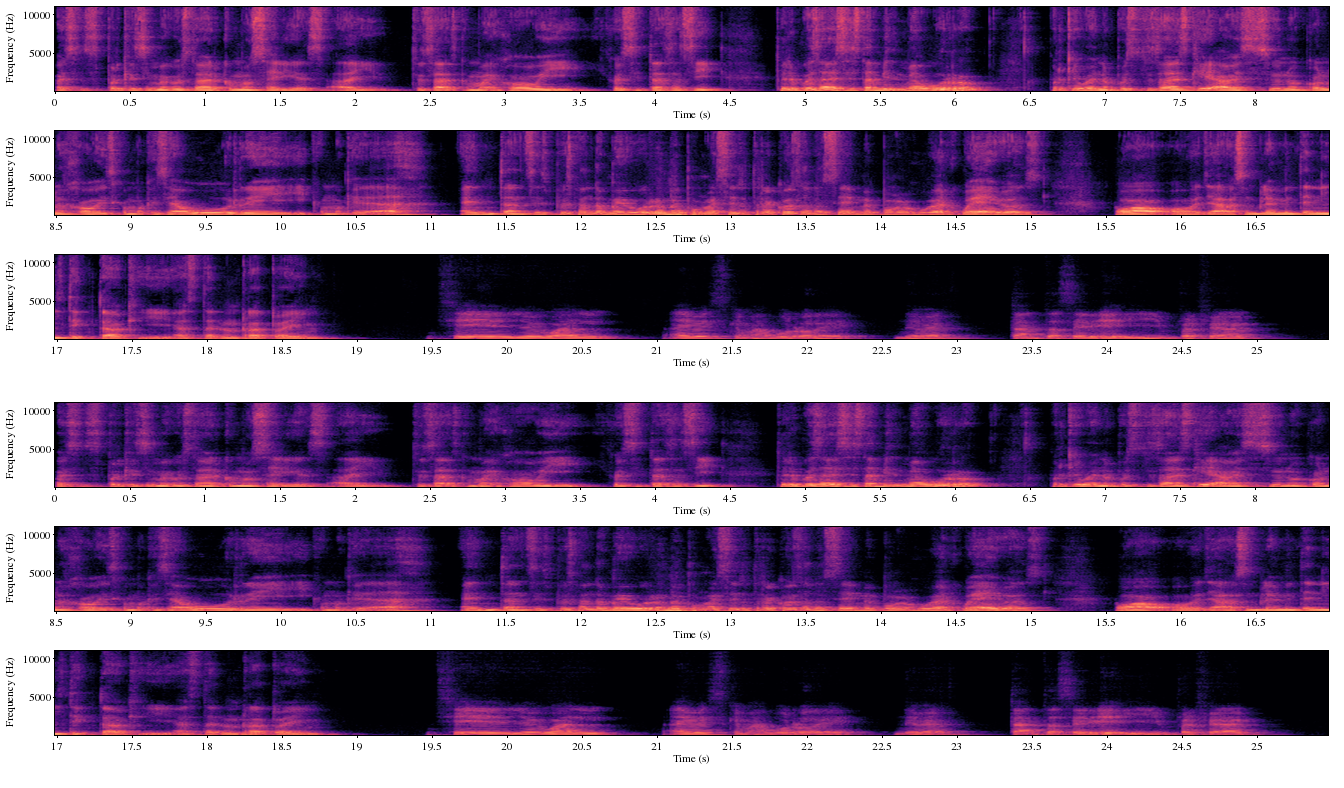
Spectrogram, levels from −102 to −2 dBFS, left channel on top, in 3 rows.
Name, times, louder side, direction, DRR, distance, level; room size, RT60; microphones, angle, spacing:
voice 1, 0.0-4.4 4.8-6.2 6.6-15.0 15.6-18.8, left 2 dB, 60° left, 0.6 m, -27 dB
voice 2, 19.6-20.7 21.1-22.3 22.6-23.0 23.3-24.9, equal, 45° right, 0.7 m, -34 dB
4.1 x 2.2 x 2.4 m
head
